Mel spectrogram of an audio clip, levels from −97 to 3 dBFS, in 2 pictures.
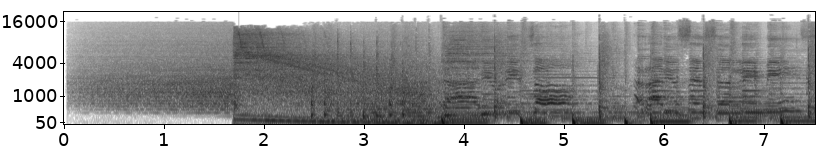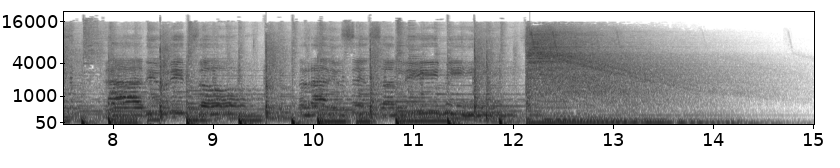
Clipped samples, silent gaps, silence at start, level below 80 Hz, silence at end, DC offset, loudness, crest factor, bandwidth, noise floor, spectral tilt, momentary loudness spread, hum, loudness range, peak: under 0.1%; none; 0.05 s; -22 dBFS; 0.6 s; under 0.1%; -13 LUFS; 14 dB; 19 kHz; -45 dBFS; -3.5 dB/octave; 11 LU; none; 3 LU; 0 dBFS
